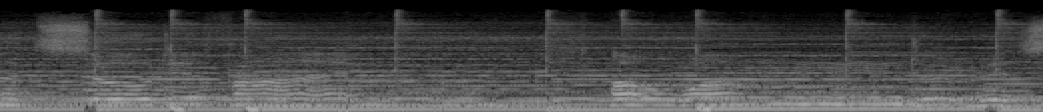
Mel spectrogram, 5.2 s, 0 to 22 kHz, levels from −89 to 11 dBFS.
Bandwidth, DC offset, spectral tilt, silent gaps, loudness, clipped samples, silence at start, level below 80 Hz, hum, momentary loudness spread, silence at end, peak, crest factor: 16 kHz; under 0.1%; -5.5 dB/octave; none; -30 LUFS; under 0.1%; 0 s; -36 dBFS; none; 5 LU; 0 s; -14 dBFS; 16 dB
